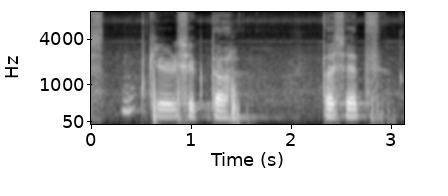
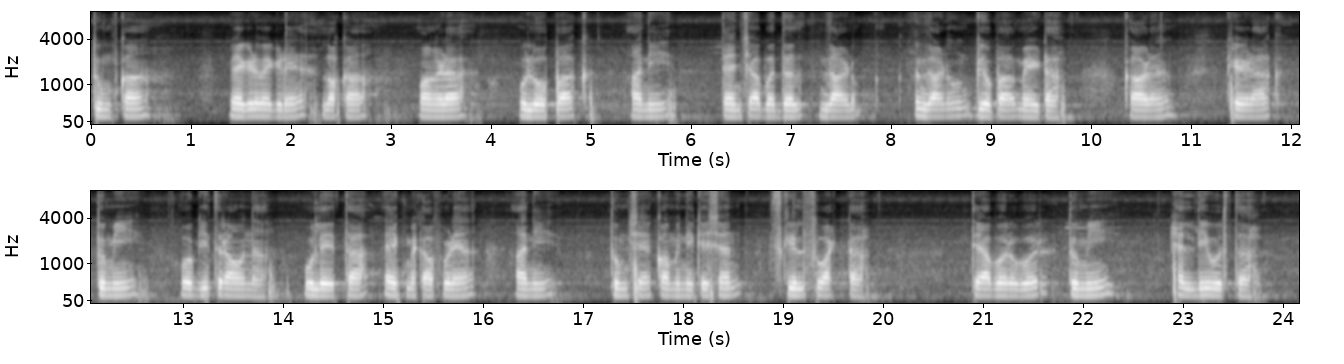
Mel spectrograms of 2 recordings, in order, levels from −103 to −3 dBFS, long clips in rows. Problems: none marked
